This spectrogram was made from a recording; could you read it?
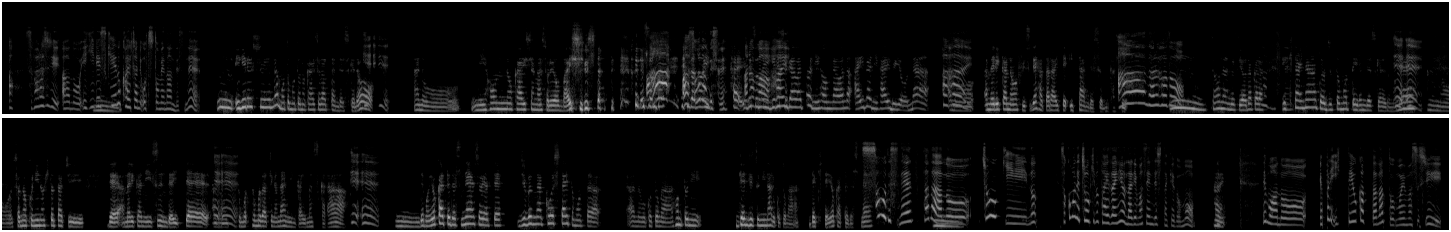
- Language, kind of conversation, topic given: Japanese, unstructured, あなたにとって特別な思い出がある旅行先はどこですか？
- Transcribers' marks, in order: laughing while speaking: "買収したって、で、その、え、そのい"; anticipating: "ああ！"; other background noise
